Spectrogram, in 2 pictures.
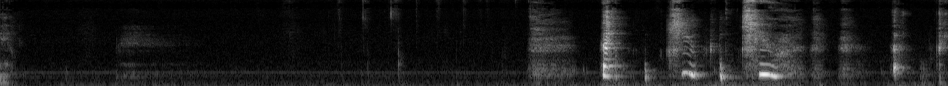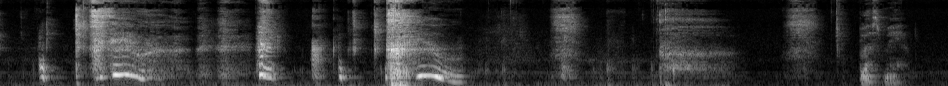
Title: Short stifled sneezing fit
